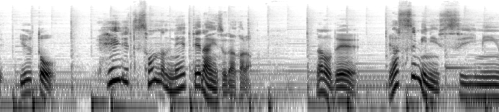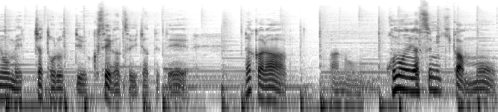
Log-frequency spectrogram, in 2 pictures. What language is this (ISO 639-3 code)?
jpn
